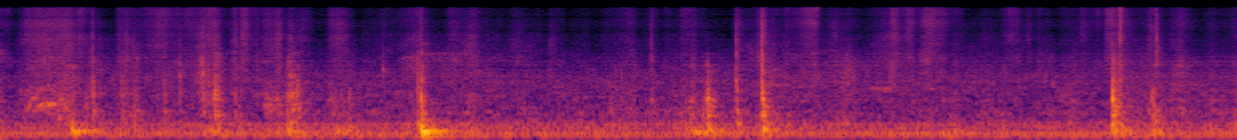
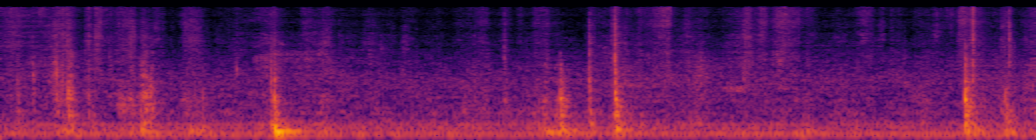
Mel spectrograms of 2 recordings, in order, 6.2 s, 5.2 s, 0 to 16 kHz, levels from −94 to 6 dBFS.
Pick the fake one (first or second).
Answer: first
